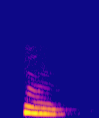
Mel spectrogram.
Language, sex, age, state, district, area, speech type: Manipuri, female, 60+, Manipur, Churachandpur, urban, conversation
